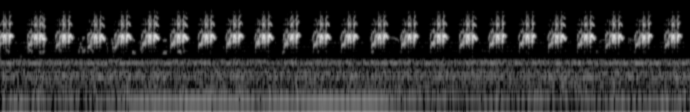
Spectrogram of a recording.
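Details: Barn owl pair, wild, calling at a Florida nest box cam. A regular train of scratchy, buzzy pulses runs throughout at about three and a half per second, with low steady hum behind.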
